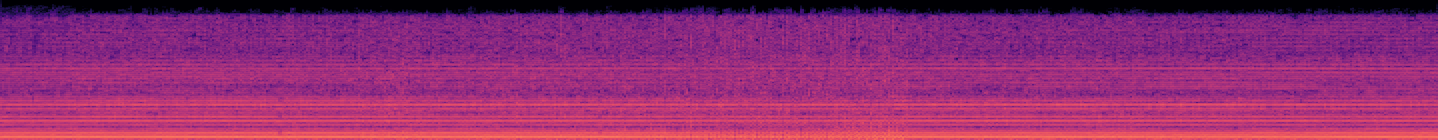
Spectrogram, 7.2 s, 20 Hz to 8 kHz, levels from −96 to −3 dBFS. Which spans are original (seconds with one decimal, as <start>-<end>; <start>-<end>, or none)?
0.0-7.2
